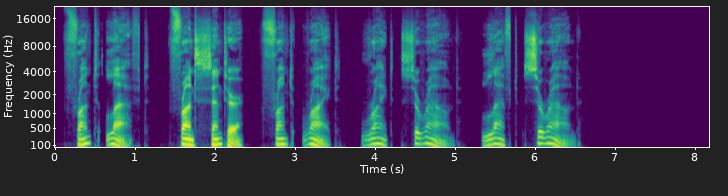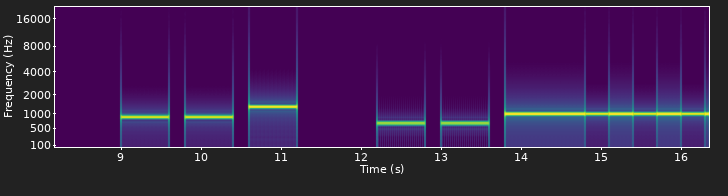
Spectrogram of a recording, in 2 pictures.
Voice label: Narration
